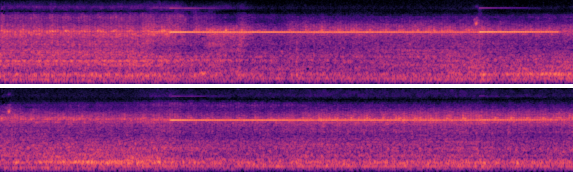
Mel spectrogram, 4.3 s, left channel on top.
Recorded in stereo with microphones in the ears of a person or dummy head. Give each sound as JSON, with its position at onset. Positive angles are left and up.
{"t": 1.0, "sound": "a chime", "side_deg": 10, "distance_m": 3.0}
